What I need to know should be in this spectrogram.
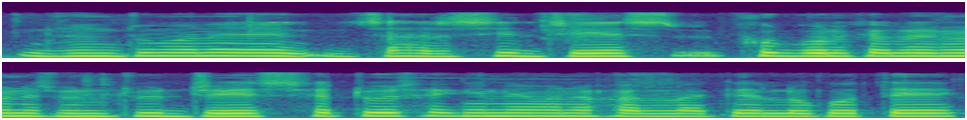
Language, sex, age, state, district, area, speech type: Assamese, male, 18-30, Assam, Barpeta, rural, spontaneous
